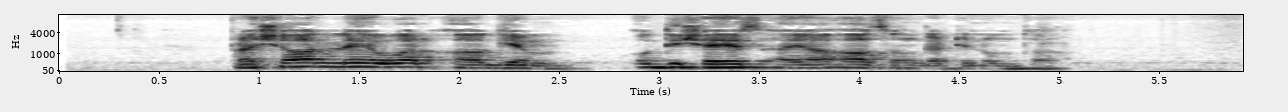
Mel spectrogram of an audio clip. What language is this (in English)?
Dameli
